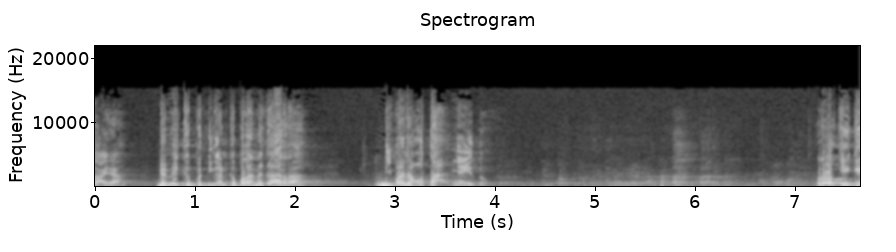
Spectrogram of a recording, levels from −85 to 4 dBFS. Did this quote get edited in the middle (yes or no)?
no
